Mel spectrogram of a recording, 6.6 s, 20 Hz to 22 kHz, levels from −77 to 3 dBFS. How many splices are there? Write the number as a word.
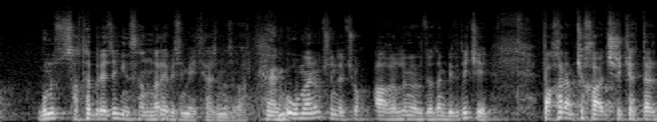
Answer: one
